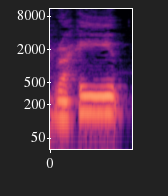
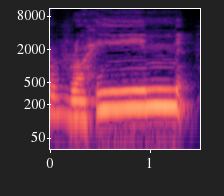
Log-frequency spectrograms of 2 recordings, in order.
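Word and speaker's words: الرحيم: mistakes of the mean first mistake is and pettite in the name sound upon a stop an example of that is a Rajib of rahib almost not planting them in here and the right way of pronouncing it here is a rahim so even if we stopped at the m of a rahim the mean should be should be expressed and the reason is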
